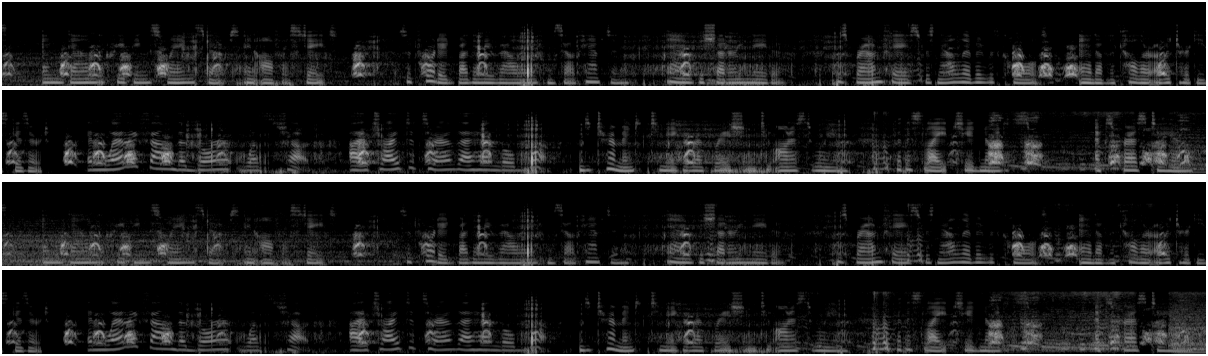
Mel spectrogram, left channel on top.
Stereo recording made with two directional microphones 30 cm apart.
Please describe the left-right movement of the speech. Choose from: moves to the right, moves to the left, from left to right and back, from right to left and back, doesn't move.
doesn't move.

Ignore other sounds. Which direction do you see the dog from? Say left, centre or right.
left.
